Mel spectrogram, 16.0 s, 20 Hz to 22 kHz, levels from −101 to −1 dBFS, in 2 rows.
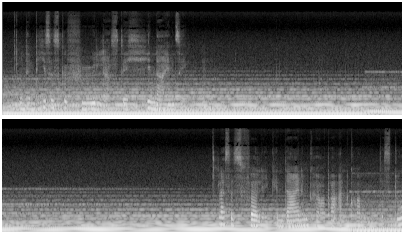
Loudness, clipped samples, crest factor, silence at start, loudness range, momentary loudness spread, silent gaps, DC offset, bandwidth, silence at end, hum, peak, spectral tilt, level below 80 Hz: -17 LUFS; under 0.1%; 12 dB; 0 s; 2 LU; 4 LU; none; under 0.1%; 7.8 kHz; 0 s; none; -4 dBFS; -9.5 dB/octave; -18 dBFS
